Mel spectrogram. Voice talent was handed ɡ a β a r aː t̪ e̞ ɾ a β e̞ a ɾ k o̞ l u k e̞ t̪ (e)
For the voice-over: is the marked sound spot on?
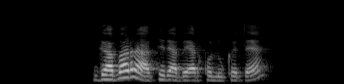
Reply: yes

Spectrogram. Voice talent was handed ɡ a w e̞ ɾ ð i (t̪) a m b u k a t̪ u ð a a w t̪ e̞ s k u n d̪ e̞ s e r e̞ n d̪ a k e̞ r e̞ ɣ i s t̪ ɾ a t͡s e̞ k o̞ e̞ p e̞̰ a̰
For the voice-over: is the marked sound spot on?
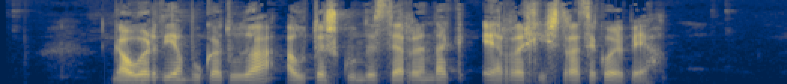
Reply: no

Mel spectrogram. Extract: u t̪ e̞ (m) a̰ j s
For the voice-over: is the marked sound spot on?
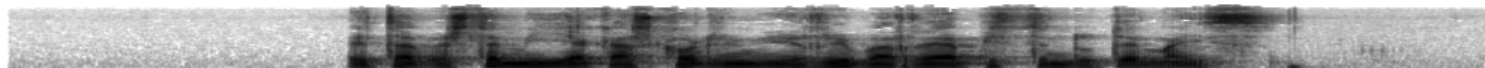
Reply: yes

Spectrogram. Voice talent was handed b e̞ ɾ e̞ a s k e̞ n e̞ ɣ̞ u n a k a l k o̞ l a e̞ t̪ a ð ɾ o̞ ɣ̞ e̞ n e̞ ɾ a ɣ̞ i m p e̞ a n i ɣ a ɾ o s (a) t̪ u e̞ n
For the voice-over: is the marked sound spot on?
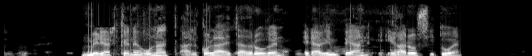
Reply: no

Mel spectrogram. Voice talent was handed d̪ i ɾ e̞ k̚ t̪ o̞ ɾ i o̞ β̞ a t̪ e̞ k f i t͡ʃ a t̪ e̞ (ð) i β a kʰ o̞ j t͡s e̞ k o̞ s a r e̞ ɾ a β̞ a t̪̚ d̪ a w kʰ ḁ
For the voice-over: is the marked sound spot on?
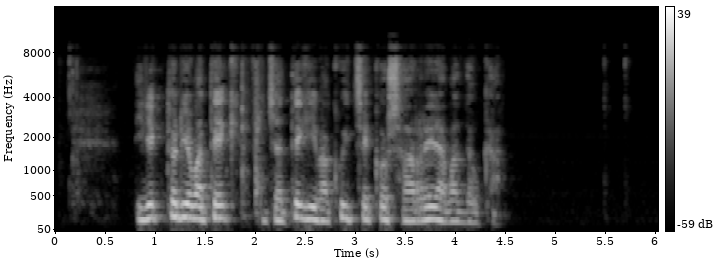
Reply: no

